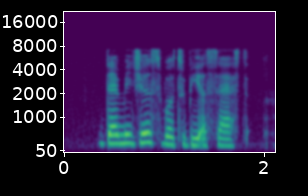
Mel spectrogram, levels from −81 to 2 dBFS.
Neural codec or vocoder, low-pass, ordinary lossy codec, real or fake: none; 7.2 kHz; none; real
